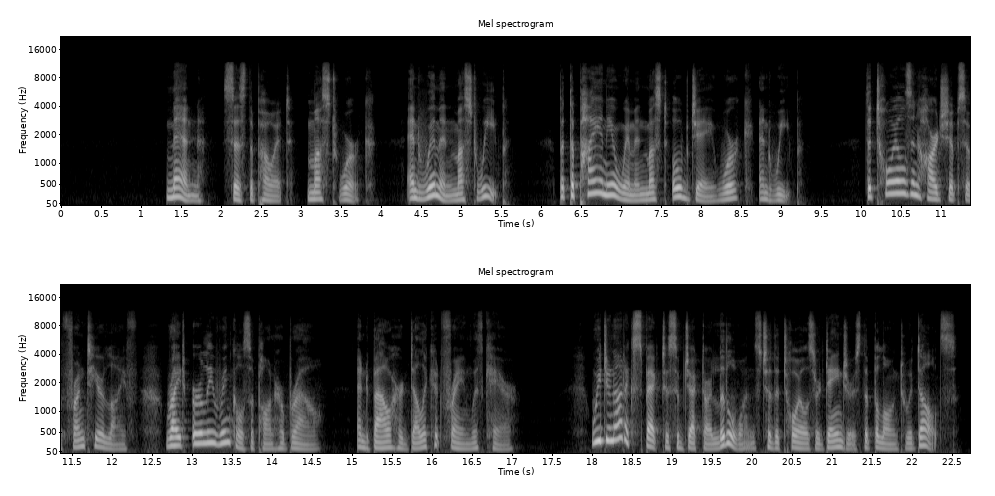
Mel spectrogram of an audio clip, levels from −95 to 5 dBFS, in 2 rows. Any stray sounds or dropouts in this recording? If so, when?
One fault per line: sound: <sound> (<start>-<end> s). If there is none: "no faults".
no faults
